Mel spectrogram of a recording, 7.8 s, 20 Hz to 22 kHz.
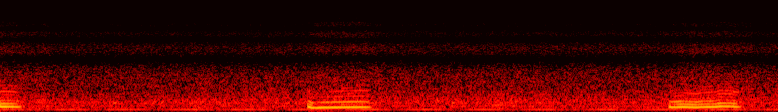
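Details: Two short, buzzy, slightly whistling snores about 3–4 seconds apart over quiet room hum; a pet cat snoring during a nap; normal snoring.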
